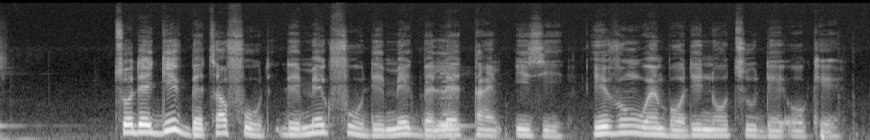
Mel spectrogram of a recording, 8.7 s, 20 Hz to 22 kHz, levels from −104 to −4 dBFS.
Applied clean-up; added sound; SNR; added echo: none; Vehicle horn, car horn, honking; 17 dB; none.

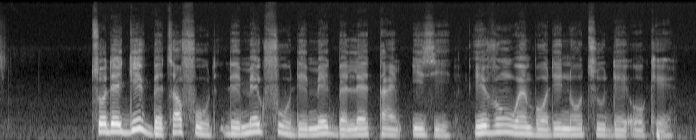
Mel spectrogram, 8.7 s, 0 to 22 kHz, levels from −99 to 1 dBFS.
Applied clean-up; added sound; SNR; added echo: none; none; none; none.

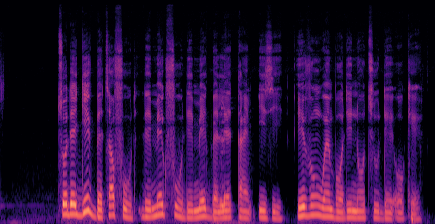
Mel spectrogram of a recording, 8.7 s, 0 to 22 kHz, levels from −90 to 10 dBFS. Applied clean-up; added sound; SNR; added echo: neural mask model DeepFilterNet 3.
